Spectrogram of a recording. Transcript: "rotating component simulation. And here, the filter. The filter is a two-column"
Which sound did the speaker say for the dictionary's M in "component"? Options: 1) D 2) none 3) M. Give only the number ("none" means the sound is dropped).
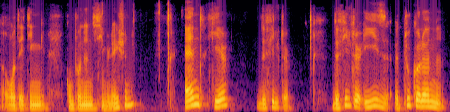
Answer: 3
